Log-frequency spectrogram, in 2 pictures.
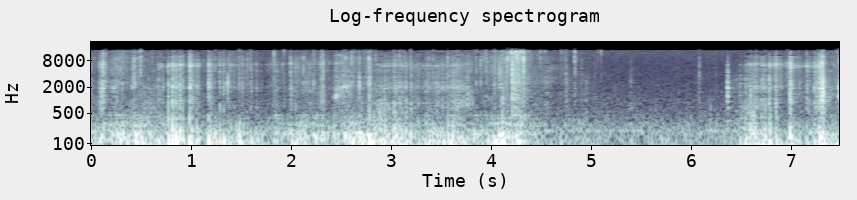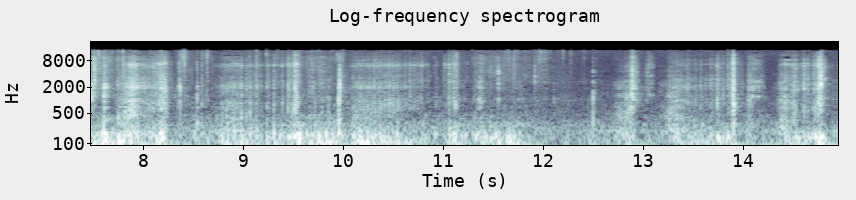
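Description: A metal utility blade scrapes and carves a solid white bar of soap, with flaky shavings building up on the surface. Dry, crisp scraping and crinkly, tearing-like cuts come in quick bursts with sharp clicks, and there is a quieter stretch midway. The sound is close and soft overall, with a low rumble beneath bright, rasping highs.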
